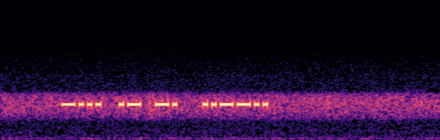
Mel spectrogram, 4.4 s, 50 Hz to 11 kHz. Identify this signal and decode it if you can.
Morse code, heard as a keyed tone, about 26 wpm, 890 Hz. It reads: BAN ?
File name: vk9x-g6ay iv3kvc etc 12m cw 23feb2010 0803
